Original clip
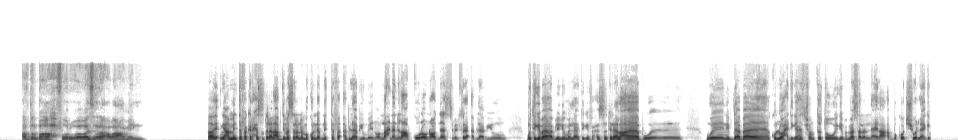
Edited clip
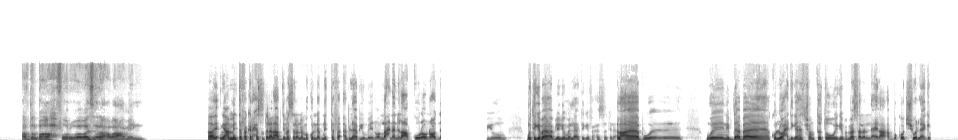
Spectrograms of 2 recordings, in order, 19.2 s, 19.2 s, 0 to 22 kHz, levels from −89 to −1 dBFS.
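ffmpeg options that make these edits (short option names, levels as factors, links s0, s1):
-filter_complex "[0:a]asplit=6[s0][s1][s2][s3][s4][s5];[s0]atrim=end=5.592[s6];[s1]atrim=start=5.588:end=6.422,asetpts=PTS-STARTPTS,volume=0.668[s7];[s2]atrim=start=6.418:end=8.82,asetpts=PTS-STARTPTS,afade=t=out:st=2.398:d=0.004:c=hsin[s8];[s3]atrim=start=8.82:end=9.74,asetpts=PTS-STARTPTS,volume=0[s9];[s4]atrim=start=9.74:end=12.35,asetpts=PTS-STARTPTS,afade=t=in:d=0.004:c=hsin,afade=t=out:st=1.43:d=1.18[s10];[s5]atrim=start=12.35,asetpts=PTS-STARTPTS,afade=t=in:d=0.004:c=hsin[s11];[s6][s7]acrossfade=d=0.004:c1=hsin:c2=hsin[s12];[s8][s9][s10][s11]concat=n=4:v=0:a=1[s13];[s12][s13]acrossfade=d=0.004:c1=hsin:c2=hsin"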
